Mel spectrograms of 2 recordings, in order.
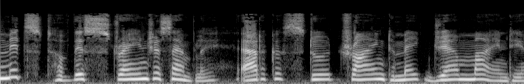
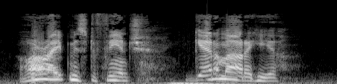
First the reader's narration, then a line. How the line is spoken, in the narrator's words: growled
